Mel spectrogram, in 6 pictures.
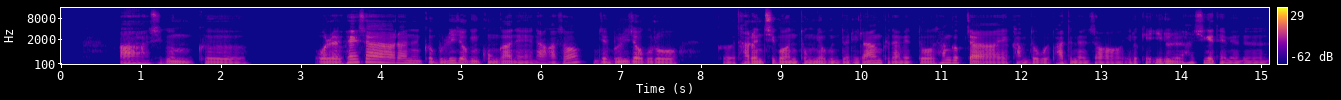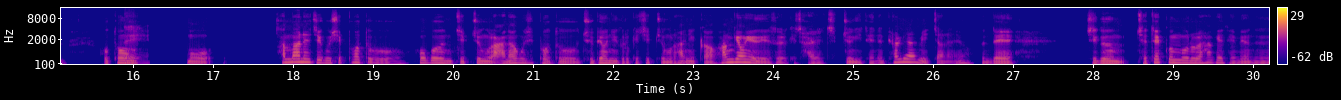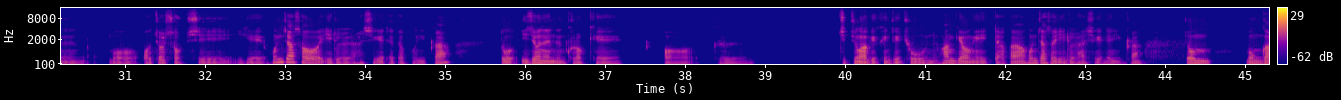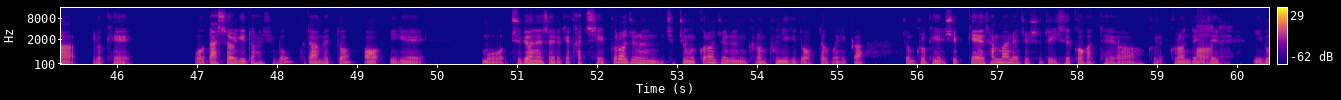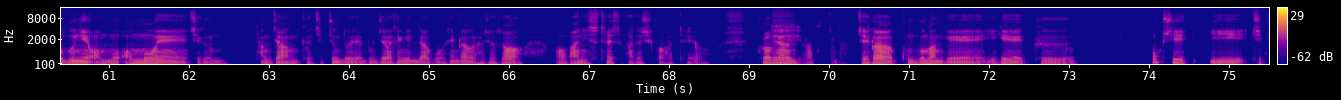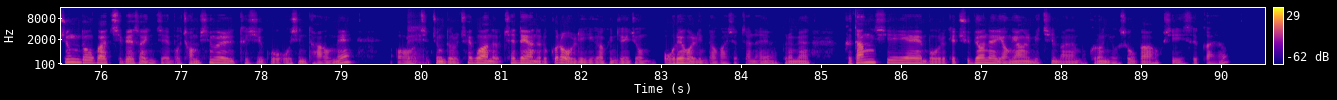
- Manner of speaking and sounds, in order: other background noise; tapping; teeth sucking
- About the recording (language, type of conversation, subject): Korean, advice, 주의 산만을 줄여 생산성을 유지하려면 어떻게 해야 하나요?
